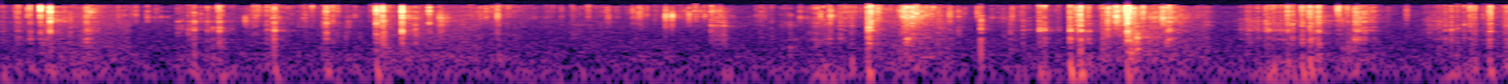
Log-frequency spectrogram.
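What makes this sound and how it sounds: A white bar of soap, its pink layer mostly removed to leave a solid white core, is scraped and cut with a utility-knife blade. Quiet, dry, crisp scraping and slicing sounds come in irregular bursts, with bright high-frequency crackle and almost no low end.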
